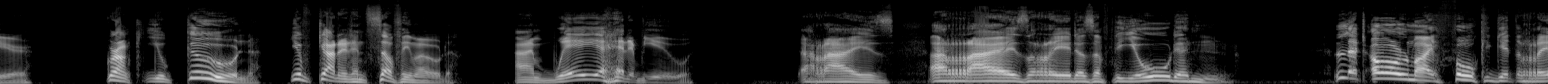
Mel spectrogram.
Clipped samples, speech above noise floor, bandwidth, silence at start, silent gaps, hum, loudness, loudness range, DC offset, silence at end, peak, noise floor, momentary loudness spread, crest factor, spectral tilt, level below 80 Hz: under 0.1%; 59 dB; 17.5 kHz; 0 s; none; none; -19 LUFS; 6 LU; under 0.1%; 0 s; 0 dBFS; -78 dBFS; 17 LU; 20 dB; -4.5 dB/octave; -52 dBFS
